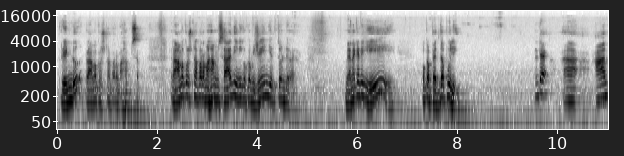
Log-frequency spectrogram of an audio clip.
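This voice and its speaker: A man giving a devotional sermon, telling a story vividly and repeating words for effect. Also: on the high side. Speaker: spiritual discourse speaker.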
